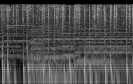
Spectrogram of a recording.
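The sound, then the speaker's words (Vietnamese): Horses ridden away from a giant's cave clip-clop in a quick, steady run of many hoofbeats at moderate loudness, with no talk over them. “Họ lên ngựa và rời khỏi hang động của tên khổng lồ.”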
